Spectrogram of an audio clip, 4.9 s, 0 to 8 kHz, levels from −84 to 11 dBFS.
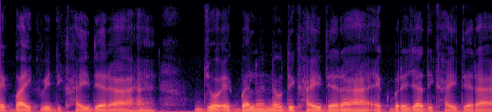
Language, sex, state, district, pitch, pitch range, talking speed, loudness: Hindi, male, Jharkhand, Garhwa, 120 Hz, 115-120 Hz, 245 wpm, -17 LUFS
